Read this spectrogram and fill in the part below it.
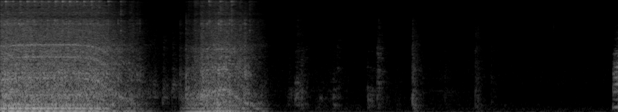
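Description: A sewing machine stitches a summer jumpsuit seam in two loud, fast, whirring bursts, followed by scattered soft clicks and taps as the fabric is handled, then near silence.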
